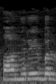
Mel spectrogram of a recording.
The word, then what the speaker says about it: honorable: use n how for example he is an honorable person honorable here H is that sound of H is silent same way she's an honest lady or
